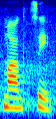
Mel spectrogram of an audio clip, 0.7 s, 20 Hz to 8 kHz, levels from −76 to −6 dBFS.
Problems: none marked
